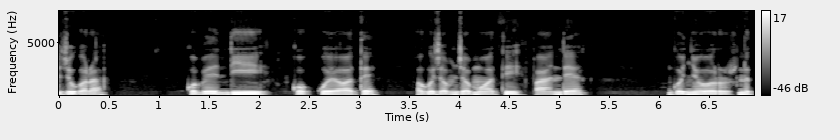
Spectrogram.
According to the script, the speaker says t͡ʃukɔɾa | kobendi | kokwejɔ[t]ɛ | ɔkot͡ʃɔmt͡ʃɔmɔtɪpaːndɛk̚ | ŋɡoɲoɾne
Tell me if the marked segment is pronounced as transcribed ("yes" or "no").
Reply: yes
